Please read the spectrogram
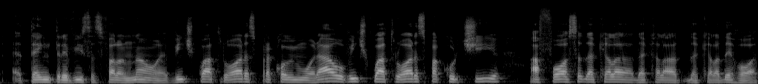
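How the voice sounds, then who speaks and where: A man's voice at a medium pitch, moderate pace and ordinary pitch variation. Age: 40s. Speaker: football fan. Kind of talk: podcast conversation. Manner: halting, many repetitions and fillers.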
